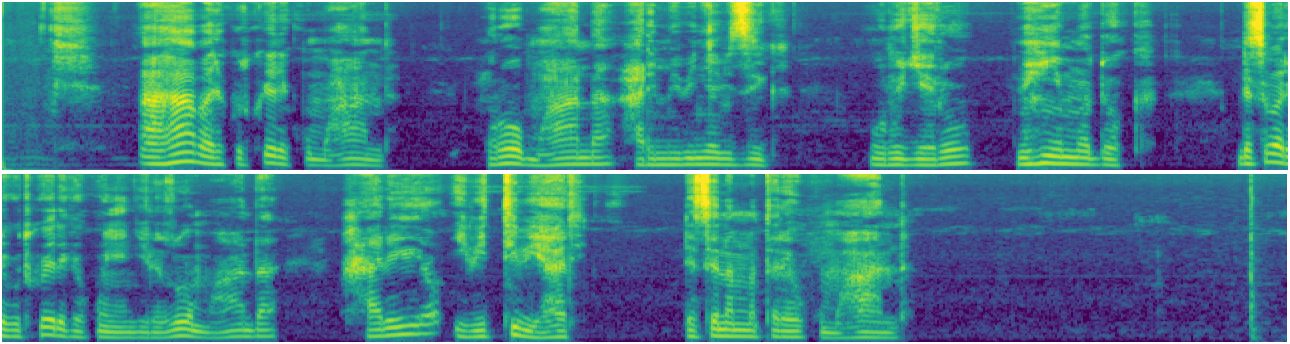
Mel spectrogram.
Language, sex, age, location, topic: Kinyarwanda, male, 25-35, Kigali, government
